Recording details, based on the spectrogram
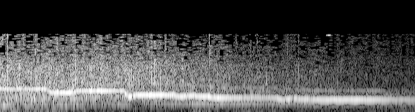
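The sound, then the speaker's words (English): An audience claps hands for the Lord in a dense, steady burst of applause while sustained organ-like notes step downward in pitch underneath, the clapping thinning and fading toward the end. “Give the Lord a big clap of hand and take your seat.”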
